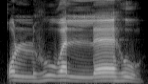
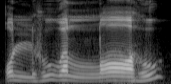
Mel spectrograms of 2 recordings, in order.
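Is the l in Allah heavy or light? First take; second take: light; heavy. First: The l in Allah is light and thin. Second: The l in Allah is heavy and emphatic. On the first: The speaker calls it wrong. "on ne dit pas" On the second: The speaker calls it right. "on dit"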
